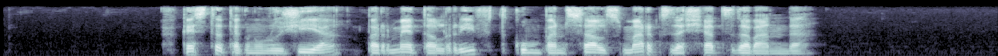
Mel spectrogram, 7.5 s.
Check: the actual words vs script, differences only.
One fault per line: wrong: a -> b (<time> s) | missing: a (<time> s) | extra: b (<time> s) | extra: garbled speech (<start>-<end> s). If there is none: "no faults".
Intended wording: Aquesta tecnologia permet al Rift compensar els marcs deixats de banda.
no faults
